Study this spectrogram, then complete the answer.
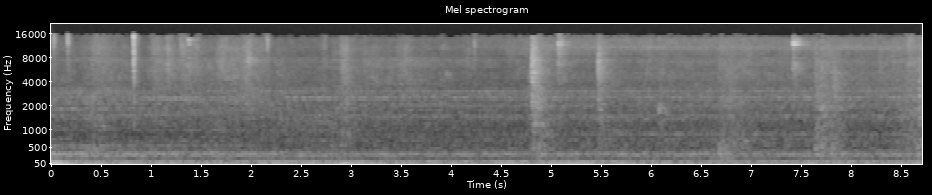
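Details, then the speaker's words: Worcester 28 CDI boiler with no heating or hot water: a deep, steady rumbling boil with faint knocks and no sound of water flowing. This is kettling because the heat can't escape, a circulation fault from the pump not spinning. "so that noise you heard that was the heat not being able to escape the ball a lot and coming from experience you'll know that that's going to be a circulation issue and it's normally going to be an issue with the pump"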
